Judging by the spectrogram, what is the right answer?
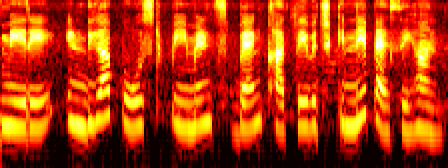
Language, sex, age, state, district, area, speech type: Punjabi, female, 18-30, Punjab, Hoshiarpur, rural, read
